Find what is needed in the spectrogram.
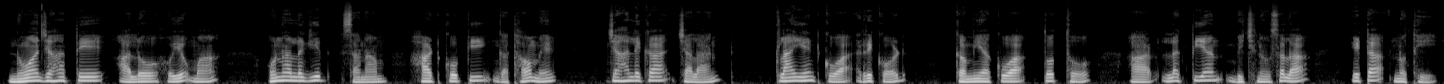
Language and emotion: Santali, neutral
